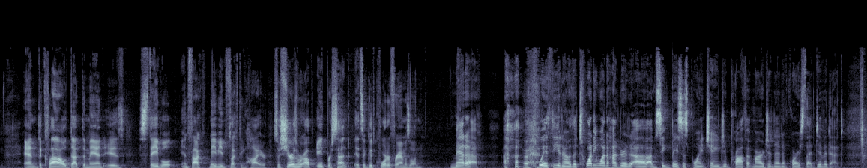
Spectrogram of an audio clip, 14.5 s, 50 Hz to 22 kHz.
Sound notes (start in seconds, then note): 8.4 laughs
